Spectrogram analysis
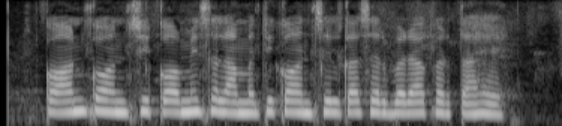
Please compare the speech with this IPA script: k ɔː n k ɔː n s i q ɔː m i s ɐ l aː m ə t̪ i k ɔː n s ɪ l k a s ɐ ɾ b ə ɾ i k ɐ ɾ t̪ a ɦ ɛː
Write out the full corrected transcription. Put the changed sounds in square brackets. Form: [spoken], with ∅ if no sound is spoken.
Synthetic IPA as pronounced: k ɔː n k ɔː n s i [k] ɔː m i s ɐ l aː m ə t̪ i k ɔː n s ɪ l k a s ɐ ɾ b ə ɾ [a] k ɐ ɾ t̪ a ɦ ɛː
